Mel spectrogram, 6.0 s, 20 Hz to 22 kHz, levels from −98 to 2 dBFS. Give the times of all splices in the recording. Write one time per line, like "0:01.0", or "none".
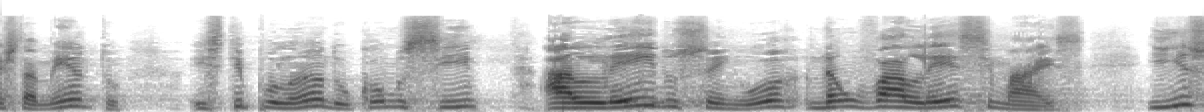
none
